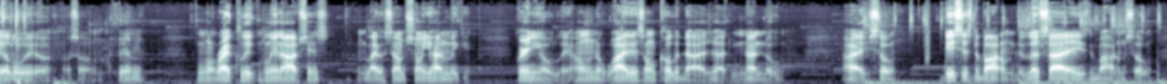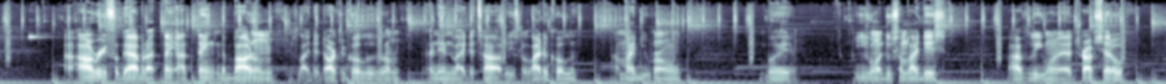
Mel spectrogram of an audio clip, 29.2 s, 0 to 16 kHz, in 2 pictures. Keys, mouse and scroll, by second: 1.4 click, 2.4 right click, 3.1 click, 5.7 click, 6.5 click, 7.6 click, 8.3-9.1 drag, 9.6 click, 10.7 click, 11.7 click, 14.6 click, 15.3 click, 16.0-17.8 drag, 18.1-19.2 drag, 19.6 click, 20.7 click, 21.3 click, 22.3 click, 24.2 click, 25.2 click, 26.1 click, 26.4 click, 27.5 click.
